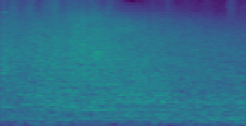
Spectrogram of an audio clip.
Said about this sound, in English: Did you fucking hear that? Did you fucking hear that? I was in my kitchen. I was away from the window. Did you hear that fucking jet fighter bullshit? My God.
